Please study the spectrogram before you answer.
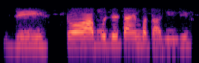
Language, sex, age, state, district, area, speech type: Urdu, female, 30-45, Uttar Pradesh, Muzaffarnagar, urban, conversation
